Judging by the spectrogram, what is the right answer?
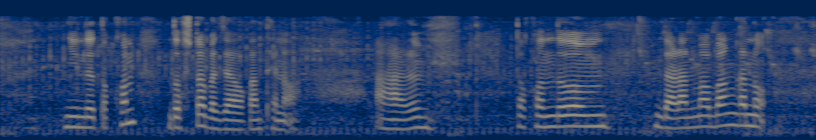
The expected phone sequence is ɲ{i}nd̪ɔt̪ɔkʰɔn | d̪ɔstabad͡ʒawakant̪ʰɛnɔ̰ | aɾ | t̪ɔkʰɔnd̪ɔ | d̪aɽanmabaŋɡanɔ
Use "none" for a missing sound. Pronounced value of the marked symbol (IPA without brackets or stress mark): i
